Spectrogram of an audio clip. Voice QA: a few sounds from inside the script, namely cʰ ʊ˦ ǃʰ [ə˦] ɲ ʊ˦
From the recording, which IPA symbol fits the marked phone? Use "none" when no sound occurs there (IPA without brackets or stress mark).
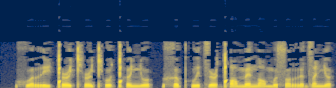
ə˦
